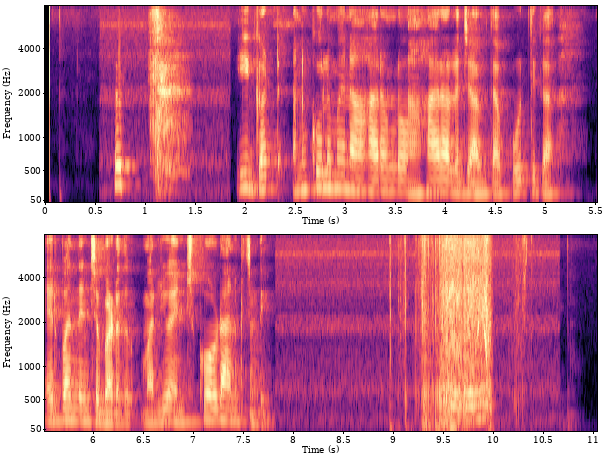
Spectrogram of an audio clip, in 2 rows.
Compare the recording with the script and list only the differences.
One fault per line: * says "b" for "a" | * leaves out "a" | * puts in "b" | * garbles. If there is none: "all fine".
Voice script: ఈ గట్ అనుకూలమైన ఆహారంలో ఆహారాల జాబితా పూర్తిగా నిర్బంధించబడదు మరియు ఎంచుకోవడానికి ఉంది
all fine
